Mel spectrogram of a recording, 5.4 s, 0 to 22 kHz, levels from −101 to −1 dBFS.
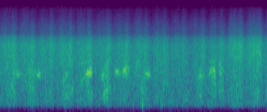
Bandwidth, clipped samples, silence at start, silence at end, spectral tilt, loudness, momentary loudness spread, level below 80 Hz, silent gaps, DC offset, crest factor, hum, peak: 16 kHz; under 0.1%; 0 s; 0 s; 2.5 dB/octave; -30 LUFS; 8 LU; under -90 dBFS; none; under 0.1%; 20 dB; none; -12 dBFS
